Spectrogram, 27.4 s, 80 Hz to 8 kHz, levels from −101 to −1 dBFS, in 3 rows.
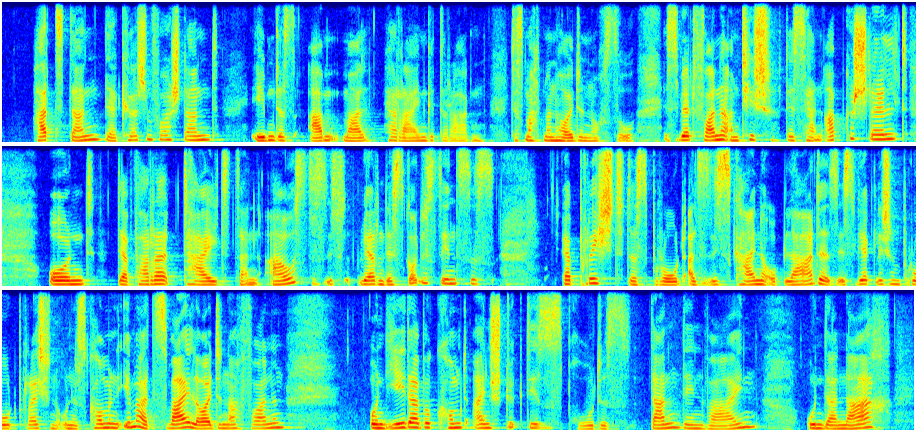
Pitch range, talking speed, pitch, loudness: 190-230 Hz, 145 wpm, 210 Hz, -21 LUFS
